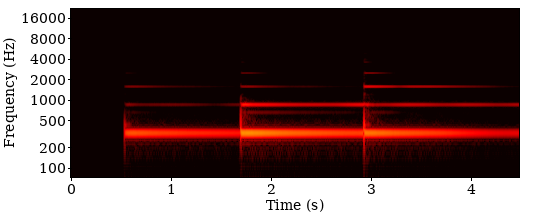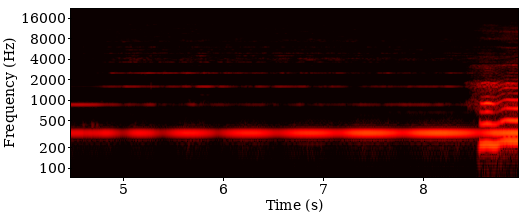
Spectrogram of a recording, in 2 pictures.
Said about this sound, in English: And continue visualizing this as you breathe and listen to the healing tones of my crystal singing bowl.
